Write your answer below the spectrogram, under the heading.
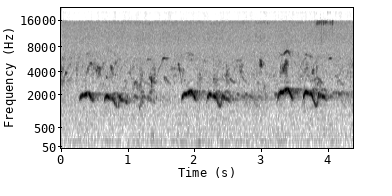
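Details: Mother Indian common babbler fanning her babies with her feathers, giving clear whistled notes that rise then drop, grouped in pairs and triplets about every one and a half seconds, over soft background chirps.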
